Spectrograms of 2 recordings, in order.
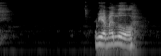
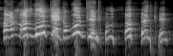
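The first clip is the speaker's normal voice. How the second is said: high, loud plea through laughter; flustered mock protest; 8 semitones higher, 5 dB louder than usual. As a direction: protest helplessly while cracking up. Flustered reply to screaming cat.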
